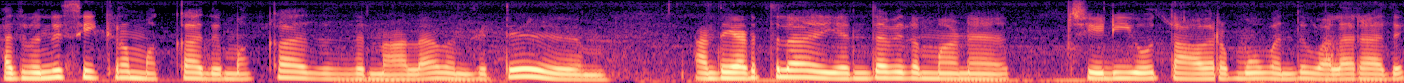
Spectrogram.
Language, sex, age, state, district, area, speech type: Tamil, female, 18-30, Tamil Nadu, Kallakurichi, urban, spontaneous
